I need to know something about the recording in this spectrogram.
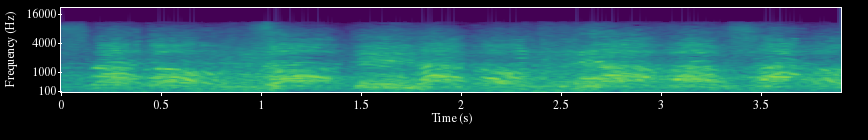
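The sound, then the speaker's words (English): A large crowd of neo-Nazi marchers in the streets of Warsaw, Poland, on Polish Independence Day, yells and shouts "Kill the migrants at the border" together in loud, surging waves. Many voices overlap into a dense, rhythmic roar with brief dips between bursts. “This time, neo-Nazis were all yelling and shouting, "Kill the migrants at the border."”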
